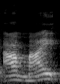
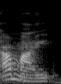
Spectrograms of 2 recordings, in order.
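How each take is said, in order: First: Said in the usual way. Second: Low, flat-toned I might; cold deadpan. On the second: Shown as a demonstration. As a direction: say I might coldly, meaning it. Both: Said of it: "That's exactly how I said it".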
